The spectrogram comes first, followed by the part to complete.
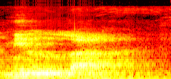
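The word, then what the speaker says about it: بسم الله: Lafaz Allah itu ada kasroh bertemu lafaz Allah, namanya tarki. Tarki itu dibacanya tipis ya. Jadi bacanya millah.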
